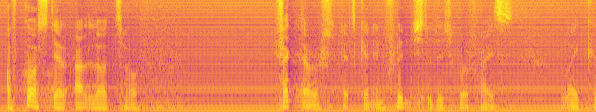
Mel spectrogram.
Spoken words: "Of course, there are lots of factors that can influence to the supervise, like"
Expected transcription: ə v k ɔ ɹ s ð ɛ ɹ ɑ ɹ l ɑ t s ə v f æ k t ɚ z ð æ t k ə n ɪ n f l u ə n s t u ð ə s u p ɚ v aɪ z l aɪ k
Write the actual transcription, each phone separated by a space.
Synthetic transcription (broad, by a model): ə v k ɔ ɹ s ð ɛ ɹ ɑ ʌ l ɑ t ə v f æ k t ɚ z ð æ t k ə n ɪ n f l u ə n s t u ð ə s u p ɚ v aɪ s l aɪ k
